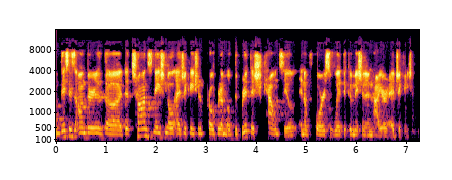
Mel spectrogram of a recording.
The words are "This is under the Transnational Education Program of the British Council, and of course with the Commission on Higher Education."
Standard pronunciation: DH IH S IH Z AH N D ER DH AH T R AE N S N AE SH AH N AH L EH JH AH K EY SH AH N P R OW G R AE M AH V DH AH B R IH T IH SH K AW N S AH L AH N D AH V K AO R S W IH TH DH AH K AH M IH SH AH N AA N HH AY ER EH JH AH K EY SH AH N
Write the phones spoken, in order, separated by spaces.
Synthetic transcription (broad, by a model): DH IH S IH Z AH N D ER DH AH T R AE N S N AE SH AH N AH L EH JH AH K EY SH AH N P R OW G R AE M AH V DH AH B R IH T IH SH K AW N S AH L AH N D AH V K AO R S W IH DH AH K AH M IH SH AH N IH N HH AY ER EH JH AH K EY SH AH N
